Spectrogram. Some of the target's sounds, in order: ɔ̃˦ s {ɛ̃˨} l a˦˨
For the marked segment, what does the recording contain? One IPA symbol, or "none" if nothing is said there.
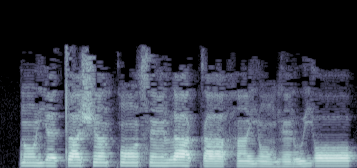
ɛ̃˦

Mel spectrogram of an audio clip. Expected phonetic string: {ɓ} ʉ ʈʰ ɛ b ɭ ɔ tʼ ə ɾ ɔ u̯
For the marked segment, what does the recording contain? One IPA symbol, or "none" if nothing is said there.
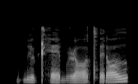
ɓ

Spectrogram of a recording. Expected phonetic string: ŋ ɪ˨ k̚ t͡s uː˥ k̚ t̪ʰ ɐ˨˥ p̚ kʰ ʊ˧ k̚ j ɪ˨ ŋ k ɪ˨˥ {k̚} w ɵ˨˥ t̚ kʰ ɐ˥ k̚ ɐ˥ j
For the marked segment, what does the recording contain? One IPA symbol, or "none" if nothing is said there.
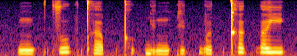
k̚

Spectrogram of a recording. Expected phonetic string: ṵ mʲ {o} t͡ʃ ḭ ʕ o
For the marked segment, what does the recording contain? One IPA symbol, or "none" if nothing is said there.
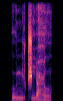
o̰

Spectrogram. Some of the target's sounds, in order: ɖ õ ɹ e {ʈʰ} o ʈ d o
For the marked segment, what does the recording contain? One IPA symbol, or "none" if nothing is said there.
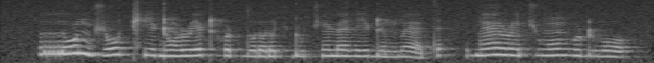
ʈʰ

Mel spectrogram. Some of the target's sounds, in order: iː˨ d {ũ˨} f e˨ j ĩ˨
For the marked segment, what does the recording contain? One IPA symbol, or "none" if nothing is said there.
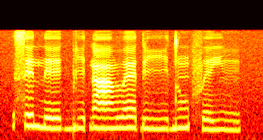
ũ˦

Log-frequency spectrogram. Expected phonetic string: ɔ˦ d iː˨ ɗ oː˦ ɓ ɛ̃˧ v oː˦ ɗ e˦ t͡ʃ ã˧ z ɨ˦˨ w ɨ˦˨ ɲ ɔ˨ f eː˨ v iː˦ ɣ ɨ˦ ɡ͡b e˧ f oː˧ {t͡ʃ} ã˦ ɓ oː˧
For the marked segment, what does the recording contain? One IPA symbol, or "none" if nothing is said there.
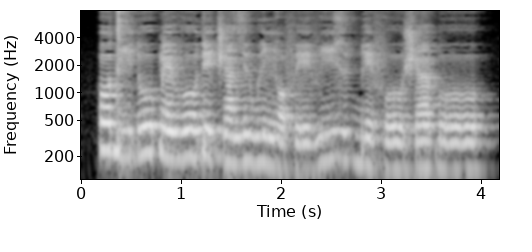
ʃ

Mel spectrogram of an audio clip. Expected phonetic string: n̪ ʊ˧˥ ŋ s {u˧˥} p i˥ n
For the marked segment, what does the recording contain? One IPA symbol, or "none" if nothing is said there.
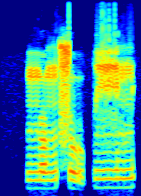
ṵ˨˩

